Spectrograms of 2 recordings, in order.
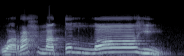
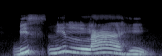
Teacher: lam tarqiq, yaitu lam yang dibaca tipis, bisa disebut juga muraqqaqah. Yaitu huruf lam dibaca tarqiq ada dalam 2 keadaan, yaitu pertama, lam yang terdapat pada lafzul jalalah Allah dan didahului oleh huruf yang berharokat kasroh.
